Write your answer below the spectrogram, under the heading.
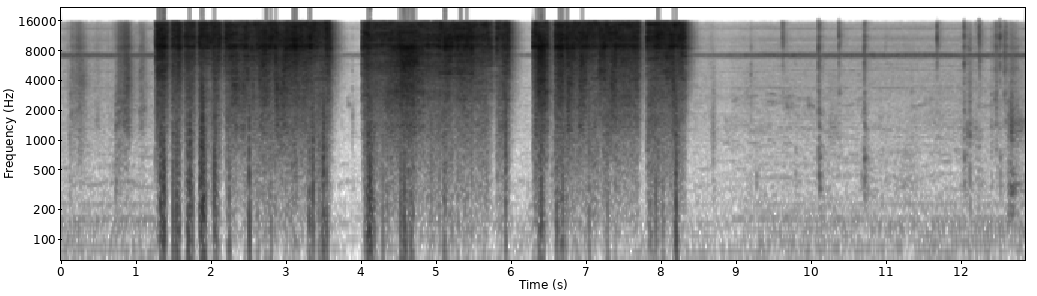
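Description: Aerosol spray can hissing in three long bursts of about two seconds each, with short breaks between, as it sprays onto a motorcycle's front disc brake caliper.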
